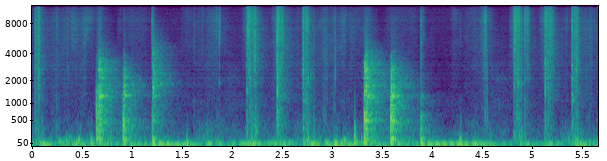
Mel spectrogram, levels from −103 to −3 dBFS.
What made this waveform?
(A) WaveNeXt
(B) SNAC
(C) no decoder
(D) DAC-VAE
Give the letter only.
D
